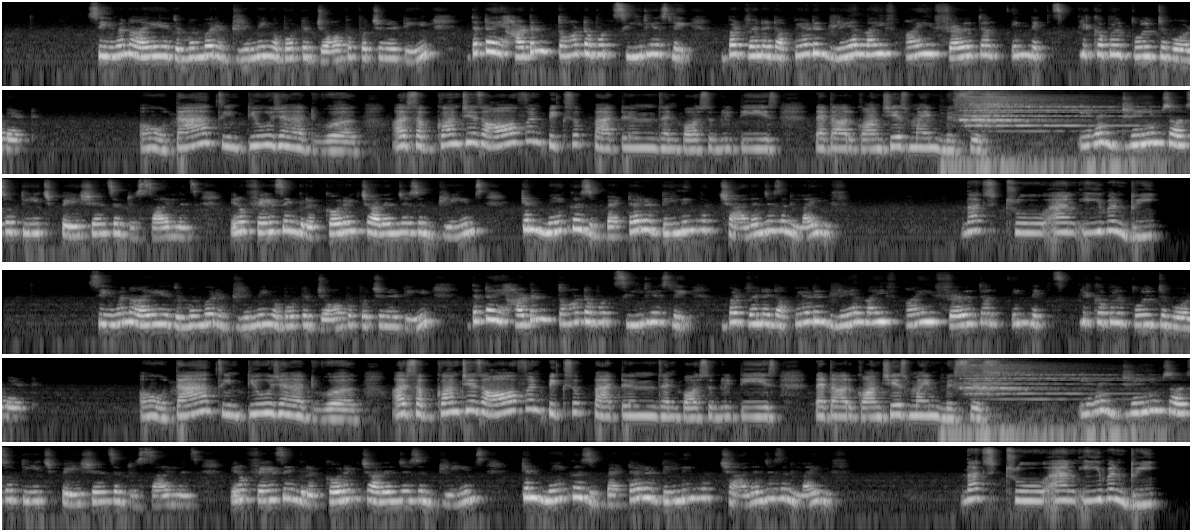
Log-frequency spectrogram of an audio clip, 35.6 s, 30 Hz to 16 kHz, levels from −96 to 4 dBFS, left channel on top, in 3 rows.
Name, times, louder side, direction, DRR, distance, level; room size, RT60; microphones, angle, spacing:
voice 1, 1.0-4.3 4.7-6.9 7.3-10.4 10.8-12.1 22.6-25.7 26.0-28.5 29.0-32.1, left 2 dB, 55° left, 0.6 m, -26 dB
voice 2, 13.3-21.8 33.4-35.3, right 1 dB, 15° right, 0.4 m, -30 dB
sound 1, 21.2-23.5, left 5 dB, 80° left, 1.2 m, -35 dB
2.6 x 2.1 x 2.3 m
head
